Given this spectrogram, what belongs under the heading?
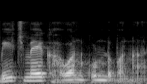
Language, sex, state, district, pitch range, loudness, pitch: Hindi, male, Chhattisgarh, Sukma, 110-170 Hz, -16 LUFS, 165 Hz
